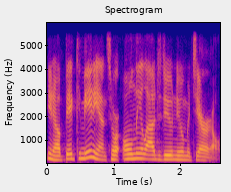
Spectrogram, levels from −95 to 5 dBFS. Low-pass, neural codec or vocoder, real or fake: 5.4 kHz; vocoder, 22.05 kHz, 80 mel bands, WaveNeXt; fake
